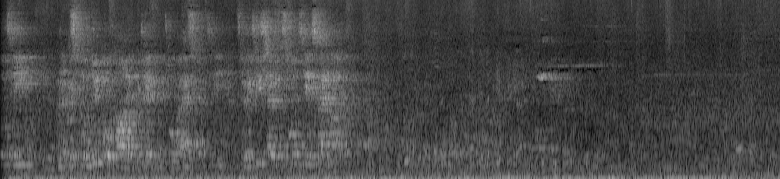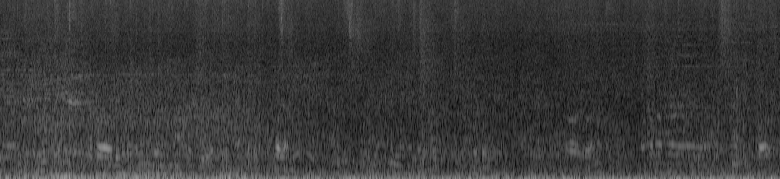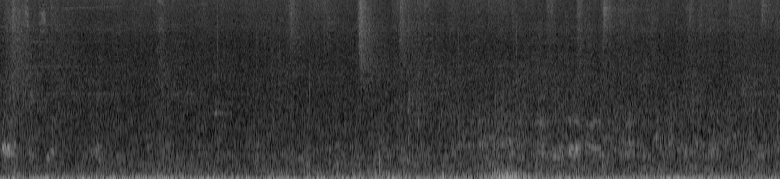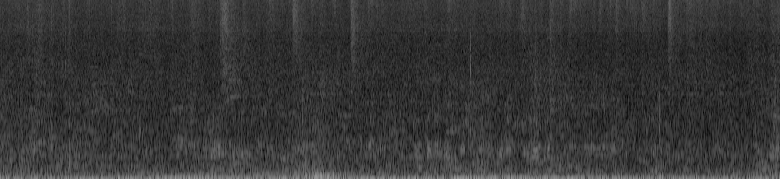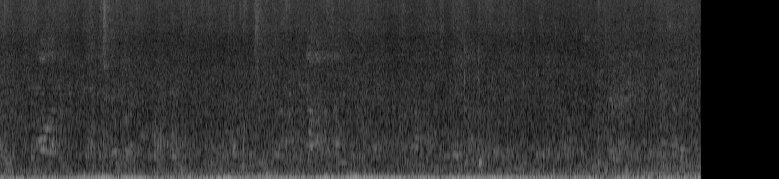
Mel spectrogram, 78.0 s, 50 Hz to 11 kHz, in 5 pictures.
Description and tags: Recorded this bit at the bus station on London Heathrow airport Terminal 3.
